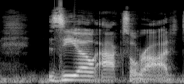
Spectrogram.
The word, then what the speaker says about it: Xio Axelrod: So that panel was Lexi Ryan, Nikki Sloan, Nyla K, QB Tyler, Sienna Snow, and Xio Axelrod. Did I say that right? Yeah. Okay, perfect.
